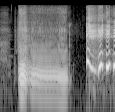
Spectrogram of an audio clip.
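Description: Peppa Pig's failed first try at whistling: a low, buzzing blow through pursed lips, like a raspberry, lasting about a second and sinking slightly in pitch, with no whistle tone.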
